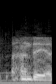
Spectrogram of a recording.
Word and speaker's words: Hyundai: So it was Sunday as Hyundai as in Sunday, and we did it on Super Bowl Sunday, And I had so many people come up to me afterwards.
